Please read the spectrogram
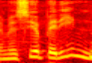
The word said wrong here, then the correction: Monsieur Periné: Monsieur. Monsieur Perin. O Periné. Periné. Monsieur Periné.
